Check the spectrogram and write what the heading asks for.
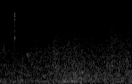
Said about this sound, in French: les moteurs des bateaux ronronnent.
